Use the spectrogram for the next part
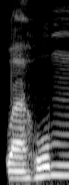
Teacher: huruf mim sukun dia sifatnya tawassut maka ditekan macanya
